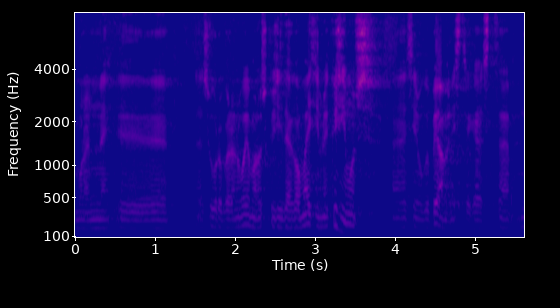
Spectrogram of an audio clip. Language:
Estonian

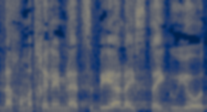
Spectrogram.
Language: Hebrew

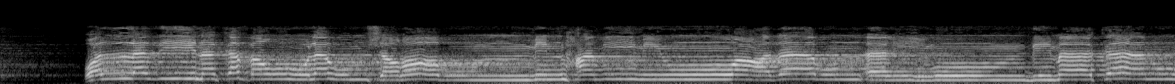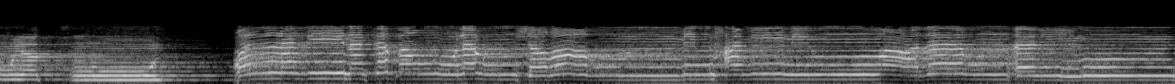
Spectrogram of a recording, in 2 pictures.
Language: Arabic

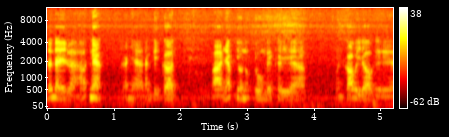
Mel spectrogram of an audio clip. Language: Vietnamese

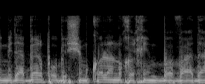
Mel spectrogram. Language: Hebrew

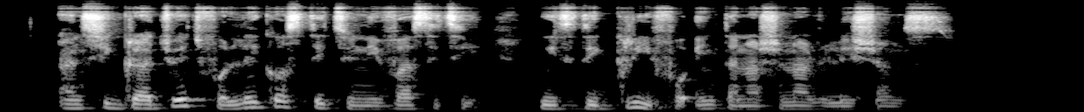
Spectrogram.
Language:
Nigerian Pidgin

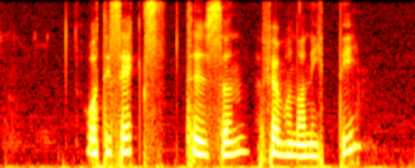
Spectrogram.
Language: Swedish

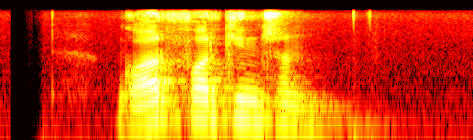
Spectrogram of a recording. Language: Nepali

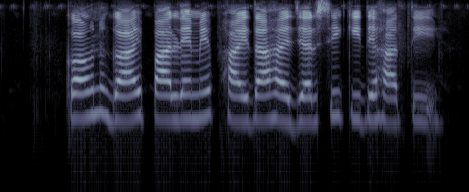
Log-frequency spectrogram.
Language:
Magahi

